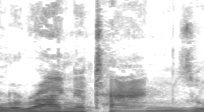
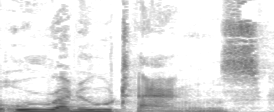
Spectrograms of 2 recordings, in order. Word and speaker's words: orangutans: We're gregarious gibbons, and frankly awful orangutans or oranutans, to use the correct pronunciation. And I will only use the correct pronunciation, oranutans.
